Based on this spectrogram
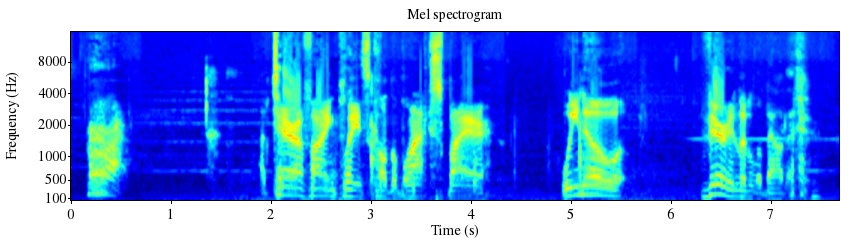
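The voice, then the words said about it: Performs a character voice. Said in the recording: “why am I not doing the scrim voice?”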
